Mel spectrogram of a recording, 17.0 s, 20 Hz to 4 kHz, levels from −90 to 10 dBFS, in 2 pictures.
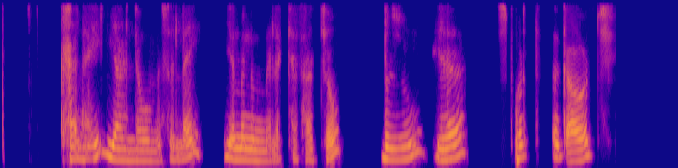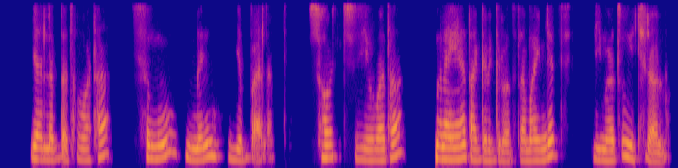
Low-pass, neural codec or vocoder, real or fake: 3.6 kHz; codec, 24 kHz, 3.1 kbps, DualCodec; fake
